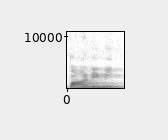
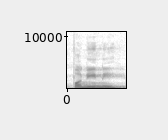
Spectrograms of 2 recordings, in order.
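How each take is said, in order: First: It is pronounced unlike the Italian bread name. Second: It is pronounced like the Italian bread name. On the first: The speaker calls it right. "it is Panini" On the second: The speaker calls it wrong. "please don't pronounce it as Panini, it is not a bread variety"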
